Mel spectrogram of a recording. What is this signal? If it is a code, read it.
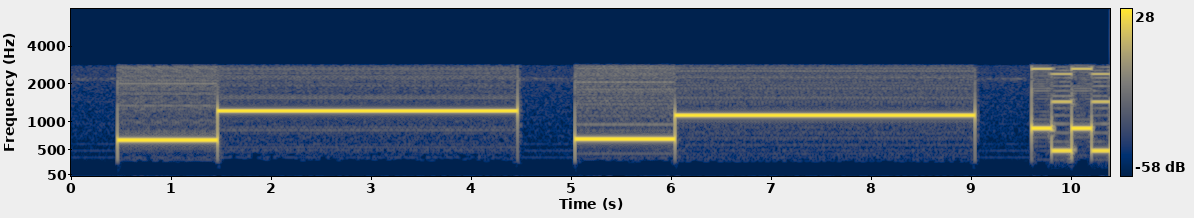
Two-tone page, heard as a one-second tone, then a three-second tone, about 670 then 1220 Hz, about 690 then 1120 Hz. It is heard from 0.5 to 9.0 s.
